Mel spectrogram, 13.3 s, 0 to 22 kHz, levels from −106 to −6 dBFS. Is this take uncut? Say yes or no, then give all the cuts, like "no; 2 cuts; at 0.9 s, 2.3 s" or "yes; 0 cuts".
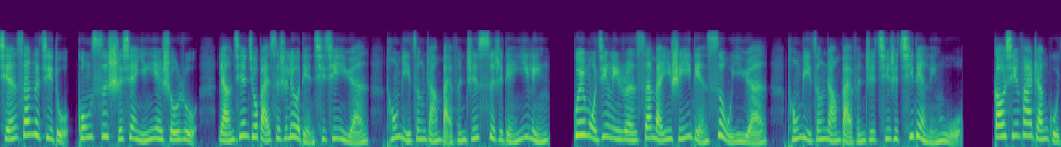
yes; 0 cuts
